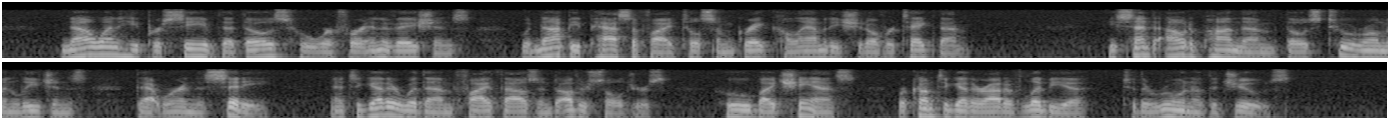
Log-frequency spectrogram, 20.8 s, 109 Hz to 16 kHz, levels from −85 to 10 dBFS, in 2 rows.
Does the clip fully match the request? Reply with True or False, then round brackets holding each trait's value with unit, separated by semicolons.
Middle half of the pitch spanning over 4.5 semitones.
False (3.4 semitones)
